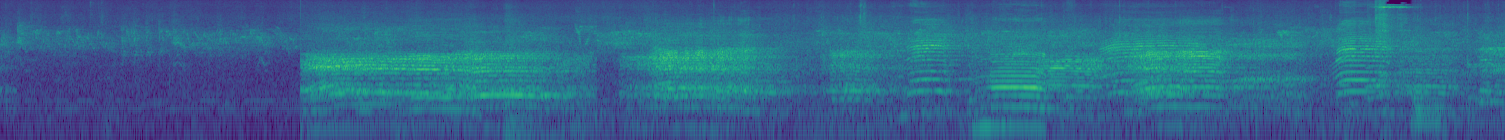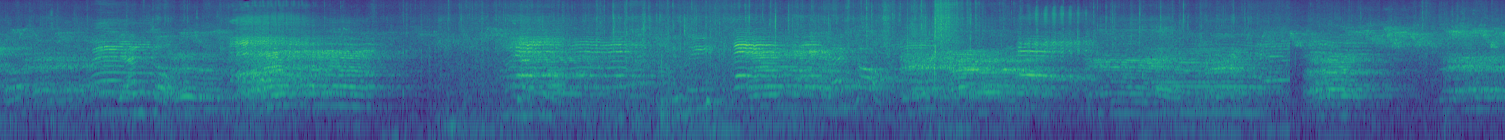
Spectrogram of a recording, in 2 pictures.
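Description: A flock of ewe lambs bleating, with many calls overlapping continuously. The calls start about three seconds in, after a quieter moment.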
